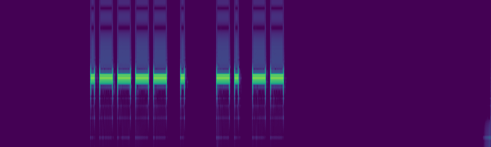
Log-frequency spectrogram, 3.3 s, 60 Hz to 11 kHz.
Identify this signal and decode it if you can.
Morse code, heard as a keyed tone, about 40 wpm, 700 Hz. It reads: 1E NM
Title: Field Day Exchanges - 40wpm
